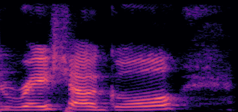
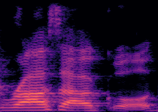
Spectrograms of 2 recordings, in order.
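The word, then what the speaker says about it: Ra's al Ghul: they did that is they pronounced it both ways some characters said resha ghoul and other characters said razakul because of course back in the day we all said ray shaw ghoul and then when the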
